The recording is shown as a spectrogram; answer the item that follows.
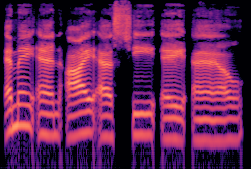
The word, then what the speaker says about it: Maniscalco: So Sebastian Manic, I never say his name right. It's Maniscalco.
